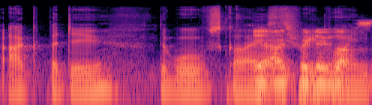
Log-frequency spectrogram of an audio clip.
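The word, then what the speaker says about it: Agbadou: Yeah, Agbadu, that's how you say it.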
